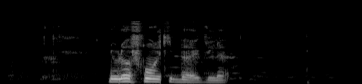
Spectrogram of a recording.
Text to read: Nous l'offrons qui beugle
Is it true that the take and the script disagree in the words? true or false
false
